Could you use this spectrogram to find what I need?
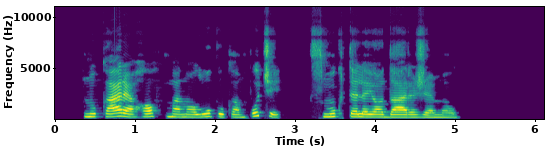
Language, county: Lithuanian, Vilnius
